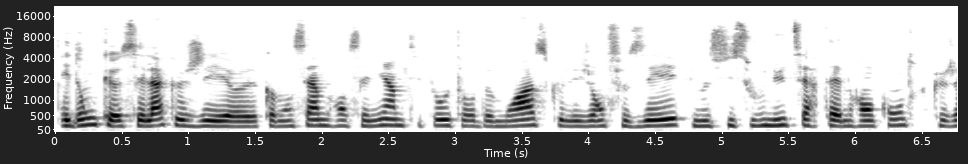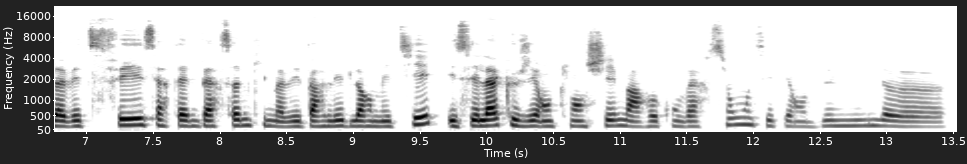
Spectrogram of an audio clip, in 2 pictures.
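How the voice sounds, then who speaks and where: A woman's voice: lowish voice, steady tone, a little fast, few pauses, dark tone, dry recording. A French woman in her forties, a podcast guest who talks reflectively, with many fillers and restarts. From France. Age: 40s. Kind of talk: podcast interview.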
